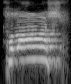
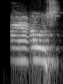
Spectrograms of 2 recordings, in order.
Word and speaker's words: clause: You pronounce it close bukan cluse.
